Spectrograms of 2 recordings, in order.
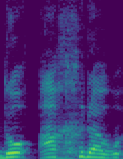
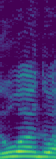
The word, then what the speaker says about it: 노아: 대명사로 쓴다고 할 때 이런 표기라면 옛날에 이걸 노아흐라고 읽었다고요. 옛날 영어 그 킹 제임스 또는 그 전에 있는 성경들 판에 있었을 때는. 근데 지금은 그런 음역의 표시가 없어서 딱 하다 보니까 이 아가 묵음이 돼버려서 노아 해버리고 한국엔 또 쪽발이 통해서 들어오다 보니까 노아 해버린 거예요. 노아가 뭡니까? 노아가 이 헤이트라고 하는 자음이 이게 뜻이 있는 건데, 예? 이게 어근이 누아흐예요.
